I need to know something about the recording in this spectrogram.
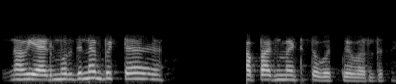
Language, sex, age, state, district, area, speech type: Kannada, female, 60+, Karnataka, Belgaum, rural, conversation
